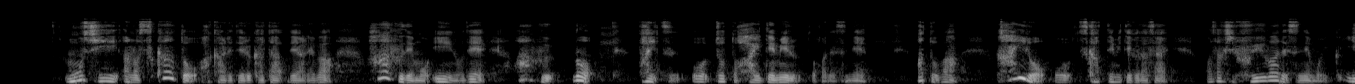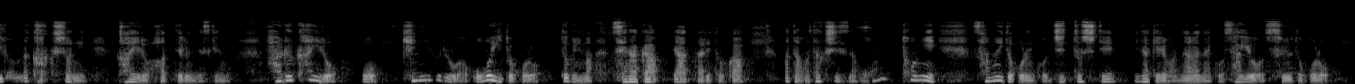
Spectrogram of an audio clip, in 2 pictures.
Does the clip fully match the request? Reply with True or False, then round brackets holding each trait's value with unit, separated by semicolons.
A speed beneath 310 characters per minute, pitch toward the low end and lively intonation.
False (365 characters per minute; 120 Hz; 7.0 semitones)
